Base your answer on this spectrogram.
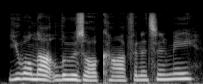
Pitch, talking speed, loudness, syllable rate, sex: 215 Hz, 235 wpm, -15 LUFS, 5.9 syllables/s, female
